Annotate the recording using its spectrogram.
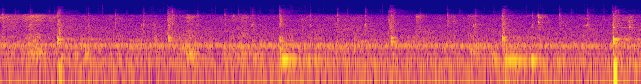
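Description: Metal fork and spoon clinking against a ceramic noodle bowl in sharp, scattered clicks, roughly one a second, as spicy instant noodles are twirled and eaten, over a faint steady hum.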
